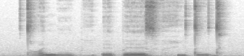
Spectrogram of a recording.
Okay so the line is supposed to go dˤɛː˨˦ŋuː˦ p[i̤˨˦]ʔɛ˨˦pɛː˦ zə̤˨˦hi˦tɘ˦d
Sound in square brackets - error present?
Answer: no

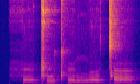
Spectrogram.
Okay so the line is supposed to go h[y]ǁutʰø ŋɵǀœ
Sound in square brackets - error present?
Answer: yes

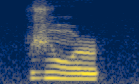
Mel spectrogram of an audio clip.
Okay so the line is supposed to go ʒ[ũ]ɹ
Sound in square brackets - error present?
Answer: no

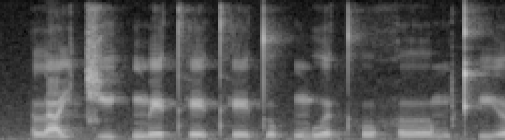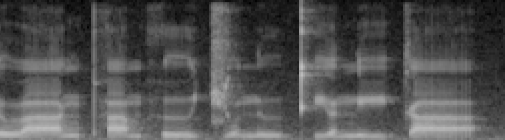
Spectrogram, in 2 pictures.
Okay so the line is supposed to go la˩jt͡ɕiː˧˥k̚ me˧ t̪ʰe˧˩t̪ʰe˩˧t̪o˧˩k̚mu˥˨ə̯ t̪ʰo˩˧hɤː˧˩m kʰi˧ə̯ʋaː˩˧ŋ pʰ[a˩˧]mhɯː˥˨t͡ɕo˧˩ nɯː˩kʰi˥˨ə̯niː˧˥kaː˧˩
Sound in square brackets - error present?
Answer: no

